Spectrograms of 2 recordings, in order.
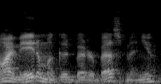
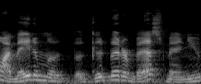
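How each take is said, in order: First: It is spoken in a plain, non-southern accent. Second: It is spoken in a put-on southern accent. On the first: "Is that more palatable for you?" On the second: "Why did you use a southern accent?"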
